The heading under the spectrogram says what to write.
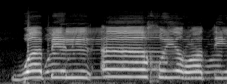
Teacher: آخرتی میں الف پر کھڑا زبر ہے جو کہ الف مدہ کے قائم مقام ہے، اس لیے ہم ایک الف یعنی 2 حرکات کے برابر کھینچ کر پڑھیں گے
